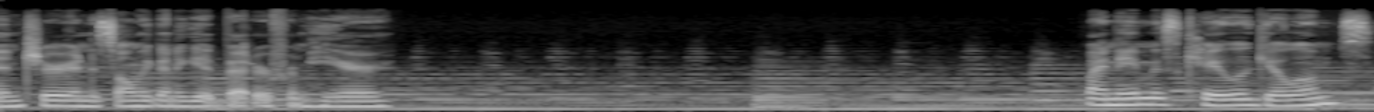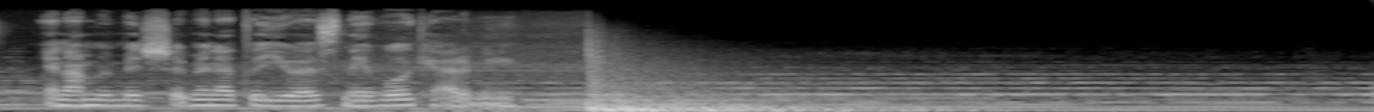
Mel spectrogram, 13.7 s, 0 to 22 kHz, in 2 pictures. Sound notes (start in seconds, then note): 9.9 loud bang; 11.0 music resolves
